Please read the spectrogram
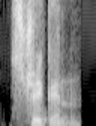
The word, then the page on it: stricken: Indian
